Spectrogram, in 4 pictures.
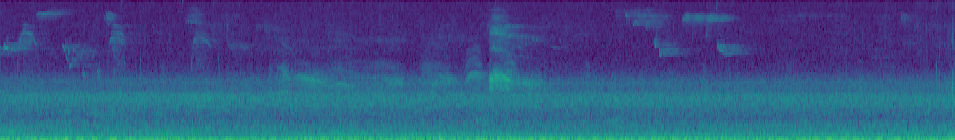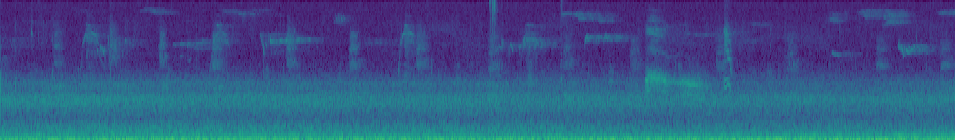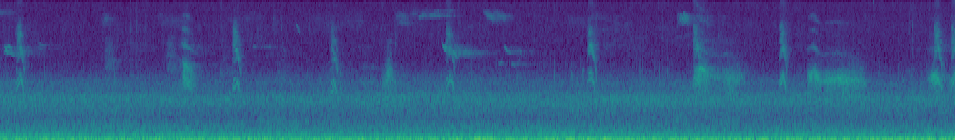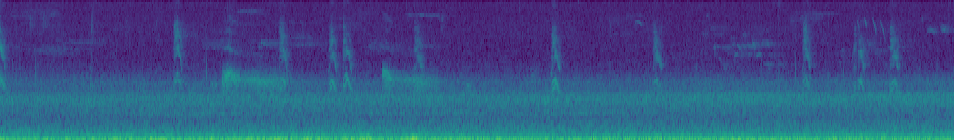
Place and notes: Plymouth, UK - By estuary, Kinterbury Creek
